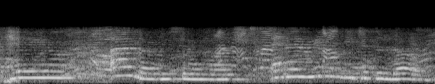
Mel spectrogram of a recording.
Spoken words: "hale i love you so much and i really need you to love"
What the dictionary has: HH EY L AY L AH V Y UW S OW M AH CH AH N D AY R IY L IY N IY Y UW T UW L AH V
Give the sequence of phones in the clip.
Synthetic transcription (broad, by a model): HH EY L AY L AH V Y UW S OW M AH CH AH N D AY R IY L IY N IY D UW T UW L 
